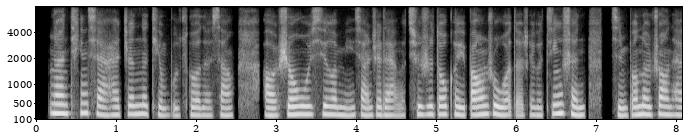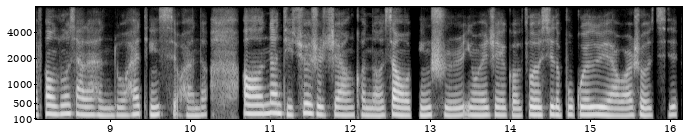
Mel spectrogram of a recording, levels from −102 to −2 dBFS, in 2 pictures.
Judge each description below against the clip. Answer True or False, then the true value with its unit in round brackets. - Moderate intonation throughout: False (1.9 semitones)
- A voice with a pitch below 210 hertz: True (200 Hz)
